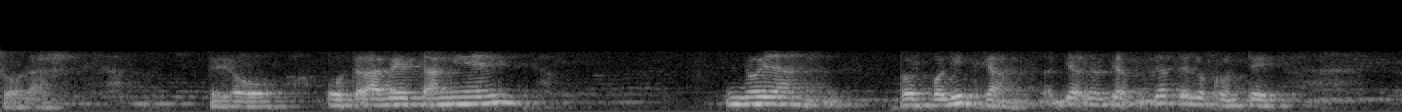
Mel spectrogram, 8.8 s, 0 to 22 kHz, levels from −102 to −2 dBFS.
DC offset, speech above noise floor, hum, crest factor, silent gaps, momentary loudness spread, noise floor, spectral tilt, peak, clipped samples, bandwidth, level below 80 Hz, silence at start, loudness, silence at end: under 0.1%; 32 dB; none; 18 dB; none; 21 LU; -71 dBFS; -6 dB/octave; -24 dBFS; under 0.1%; 4 kHz; -78 dBFS; 0 s; -40 LUFS; 0.1 s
